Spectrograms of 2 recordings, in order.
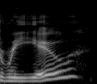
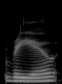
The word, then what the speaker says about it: Ryu: And did you know that it's pronounced Ryu? It is.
